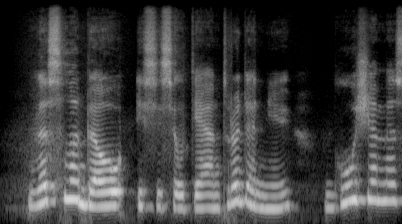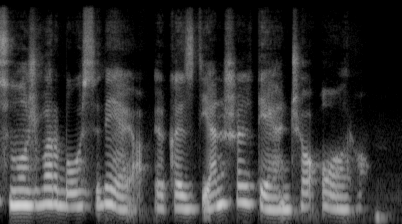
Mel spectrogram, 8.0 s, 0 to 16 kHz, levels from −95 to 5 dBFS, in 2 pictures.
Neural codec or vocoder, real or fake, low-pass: autoencoder, 48 kHz, 32 numbers a frame, DAC-VAE, trained on Japanese speech; fake; 14.4 kHz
